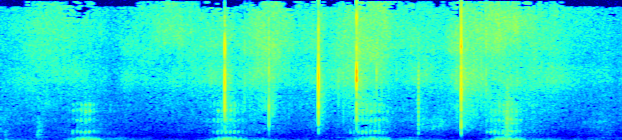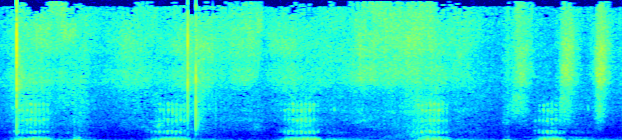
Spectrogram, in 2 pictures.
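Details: Massaged by long nails, the Maine Coon Vasilisa gives a low, pulsing purr that swells and fades about every second and a half, with sharp nail clicks and scratching.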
